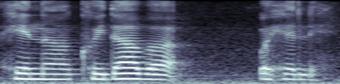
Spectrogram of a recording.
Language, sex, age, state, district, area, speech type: Manipuri, other, 45-60, Manipur, Imphal West, urban, spontaneous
